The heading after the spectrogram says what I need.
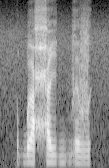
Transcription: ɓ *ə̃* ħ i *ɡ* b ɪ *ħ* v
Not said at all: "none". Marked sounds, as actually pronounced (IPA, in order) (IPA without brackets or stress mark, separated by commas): ə, ɡ, none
